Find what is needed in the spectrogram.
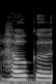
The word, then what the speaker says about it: Jaojoco: But yeah, Haoko is spelled JAOJOCO. I know it doesn't sound like that, but that's what it is.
